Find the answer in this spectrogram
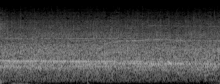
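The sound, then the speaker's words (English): Steady, dense applause from a large concert audience after a performance from the concert version of Chess: a continuous wash of many hands clapping at once, holding an even, fairly loud level throughout with no voices on top. “Oh, listen to that applause.”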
